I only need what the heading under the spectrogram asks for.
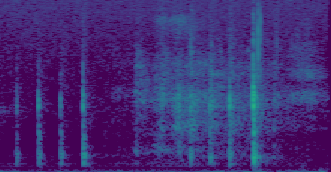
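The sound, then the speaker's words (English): A rhythmic series of knocks on the wooden door of a house during door-to-door soul winning, four steady raps followed by a looser run of taps that ends in one sharper, louder knock, with faint background murmur. “So I go to the house, and I have this real spiritual knock.”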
